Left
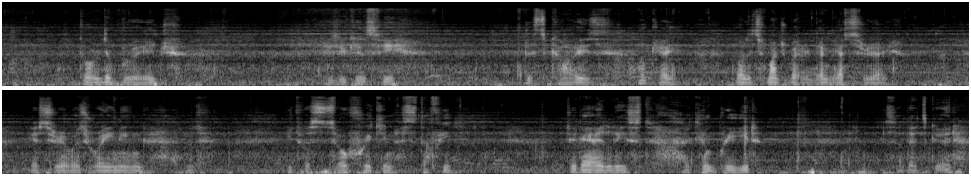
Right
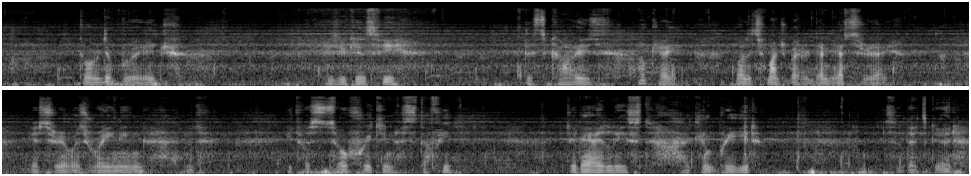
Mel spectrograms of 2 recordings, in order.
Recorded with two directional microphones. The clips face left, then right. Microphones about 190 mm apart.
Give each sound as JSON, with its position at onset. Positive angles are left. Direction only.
{"t": 0.9, "sound": "speech", "side_deg": 20}
{"t": 3.3, "sound": "speech", "side_deg": 10}
{"t": 5.2, "sound": "speech", "side_deg": 20}
{"t": 9.9, "sound": "speech", "side_deg": 15}
{"t": 12.7, "sound": "speech", "side_deg": 15}
{"t": 15.3, "sound": "speech", "side_deg": 20}
{"t": 18.7, "sound": "speech", "side_deg": 15}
